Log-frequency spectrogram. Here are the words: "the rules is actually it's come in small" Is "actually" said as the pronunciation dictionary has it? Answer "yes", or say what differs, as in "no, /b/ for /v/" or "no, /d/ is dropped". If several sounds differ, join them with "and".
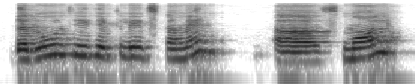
no, /tʃ/ is dropped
